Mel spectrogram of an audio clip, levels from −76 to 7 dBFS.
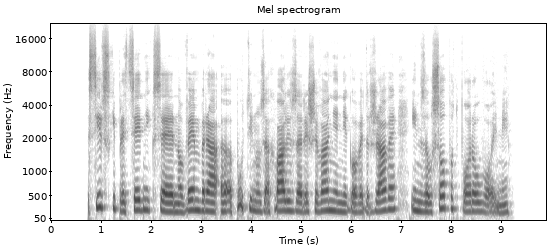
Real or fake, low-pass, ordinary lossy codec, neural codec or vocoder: real; none; none; none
